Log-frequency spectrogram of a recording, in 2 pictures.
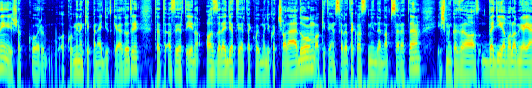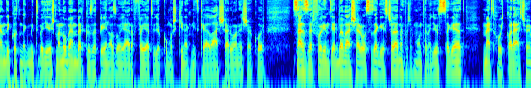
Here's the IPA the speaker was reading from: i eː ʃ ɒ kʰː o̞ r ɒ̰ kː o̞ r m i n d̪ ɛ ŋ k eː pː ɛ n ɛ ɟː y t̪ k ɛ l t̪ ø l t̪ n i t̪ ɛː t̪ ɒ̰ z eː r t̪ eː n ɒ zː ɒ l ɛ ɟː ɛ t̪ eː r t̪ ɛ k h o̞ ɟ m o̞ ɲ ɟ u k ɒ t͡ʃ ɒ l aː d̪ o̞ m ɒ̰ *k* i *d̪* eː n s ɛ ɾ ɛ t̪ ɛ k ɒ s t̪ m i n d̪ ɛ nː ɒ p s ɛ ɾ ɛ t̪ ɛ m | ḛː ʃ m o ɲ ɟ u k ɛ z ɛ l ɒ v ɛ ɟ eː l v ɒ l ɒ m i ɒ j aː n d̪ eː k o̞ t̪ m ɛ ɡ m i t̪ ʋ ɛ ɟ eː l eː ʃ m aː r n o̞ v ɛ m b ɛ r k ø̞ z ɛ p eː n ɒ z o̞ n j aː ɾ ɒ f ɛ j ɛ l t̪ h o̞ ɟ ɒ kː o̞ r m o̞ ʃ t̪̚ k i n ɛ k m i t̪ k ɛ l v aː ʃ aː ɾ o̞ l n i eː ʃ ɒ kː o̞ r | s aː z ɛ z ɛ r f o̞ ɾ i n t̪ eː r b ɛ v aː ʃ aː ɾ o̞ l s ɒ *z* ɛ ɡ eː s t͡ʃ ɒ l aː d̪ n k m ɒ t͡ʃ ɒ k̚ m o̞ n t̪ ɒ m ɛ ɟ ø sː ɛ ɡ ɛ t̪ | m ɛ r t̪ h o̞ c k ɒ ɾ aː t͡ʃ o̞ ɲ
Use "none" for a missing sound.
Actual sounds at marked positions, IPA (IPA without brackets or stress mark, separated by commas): k, t̪, z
